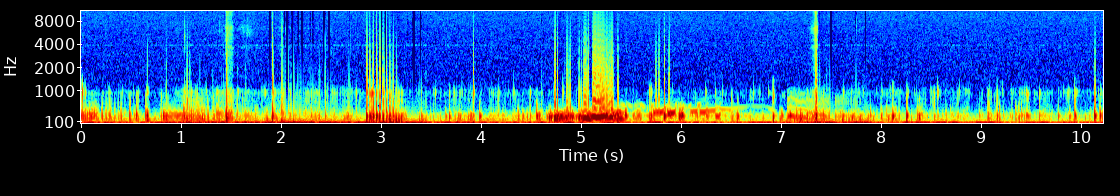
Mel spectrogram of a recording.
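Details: Adult lying down after drinking many lactic acid bacteria drinks, stethoscope placed gently on the abdomen: continuous low gurgling and rumbling with brief bubbling squeaks; loud, active bowel sounds (borborygmi).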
